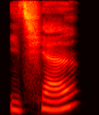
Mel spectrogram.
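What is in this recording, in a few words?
"yi3 qian2", Mandarin Chinese; HSK3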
